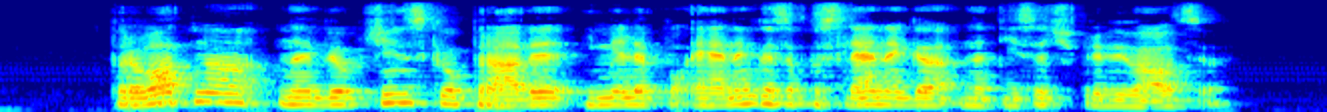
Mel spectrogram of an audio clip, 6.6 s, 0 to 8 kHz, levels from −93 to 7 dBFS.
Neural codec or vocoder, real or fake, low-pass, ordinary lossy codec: none; real; 7.2 kHz; AAC, 32 kbps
